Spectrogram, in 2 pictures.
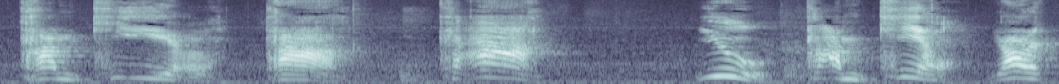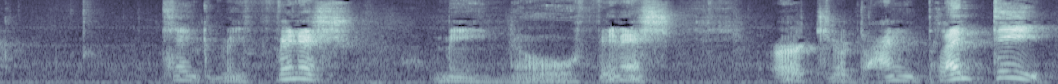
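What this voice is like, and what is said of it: Harsh, guttural, strange character voice. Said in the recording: “a harsh gabbling, which they all felt immediately to be exotic... The accent was strange and guttural, the speech distorted.”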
